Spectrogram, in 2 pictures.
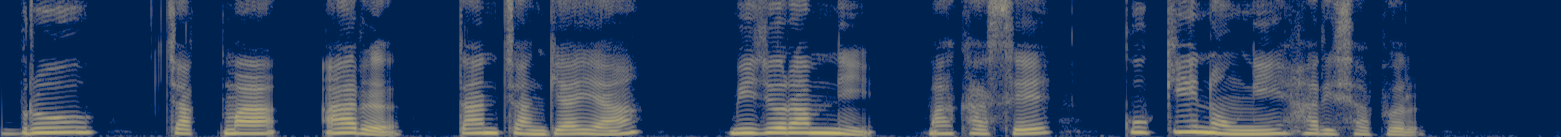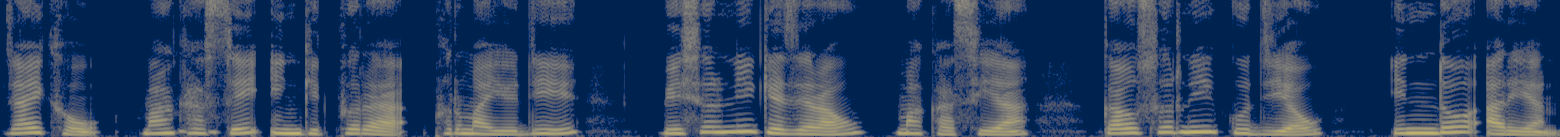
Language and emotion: Bodo, neutral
